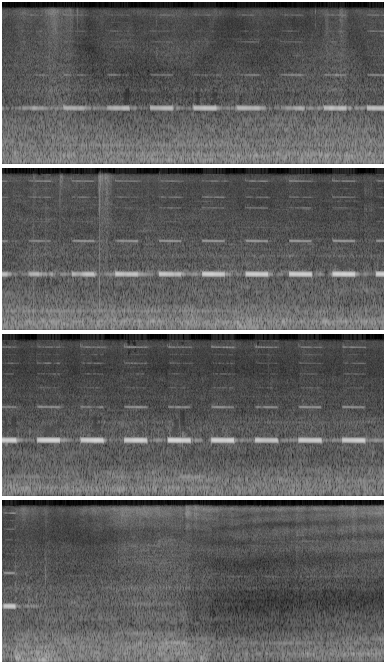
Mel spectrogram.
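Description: Backup alarm of a small snow-clearing utility vehicle: a single-pitched beep about once a second. It grows louder toward the middle and stops several seconds before the end, over a steady outdoor hiss.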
